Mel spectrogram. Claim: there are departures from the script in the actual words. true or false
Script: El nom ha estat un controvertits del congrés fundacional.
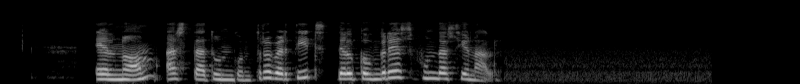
false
